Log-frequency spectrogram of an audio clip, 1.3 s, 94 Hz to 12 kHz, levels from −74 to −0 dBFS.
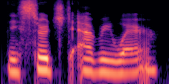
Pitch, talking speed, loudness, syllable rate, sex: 195 Hz, 140 wpm, -18 LUFS, 7.1 syllables/s, female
